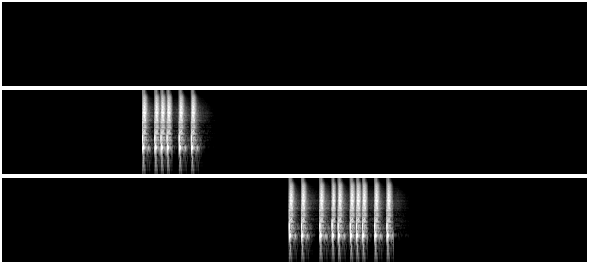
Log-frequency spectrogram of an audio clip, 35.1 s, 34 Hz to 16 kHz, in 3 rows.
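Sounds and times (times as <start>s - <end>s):
snare drum fill: 14.5s - 15.8s, 29.2s - 31.4s.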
